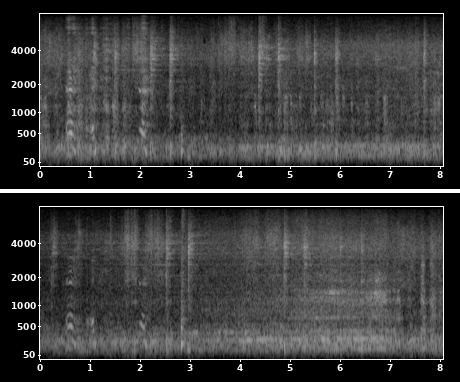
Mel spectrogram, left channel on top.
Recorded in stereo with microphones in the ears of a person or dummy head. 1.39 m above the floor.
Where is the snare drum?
50° right (ahead or behind).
